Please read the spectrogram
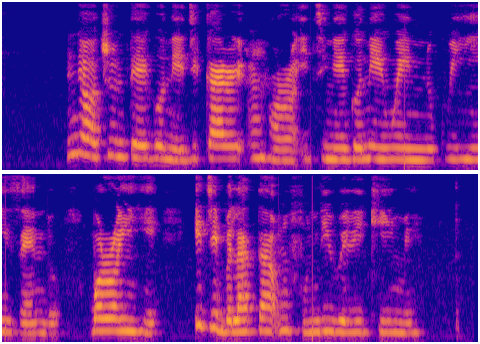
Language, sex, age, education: Igbo, female, 15-29, tertiary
